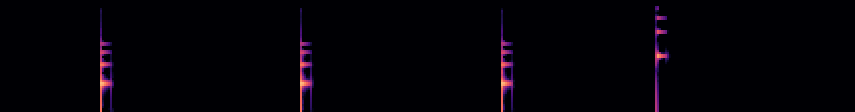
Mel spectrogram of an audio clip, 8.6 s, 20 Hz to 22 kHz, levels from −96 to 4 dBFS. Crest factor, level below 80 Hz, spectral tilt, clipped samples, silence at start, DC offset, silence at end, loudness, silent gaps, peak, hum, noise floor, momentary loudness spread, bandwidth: 28 dB; -58 dBFS; -1 dB/octave; under 0.1%; 1 s; under 0.1%; 1.95 s; -22 LUFS; none; -2 dBFS; none; under -90 dBFS; 0 LU; 16 kHz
